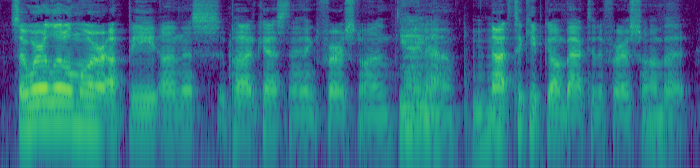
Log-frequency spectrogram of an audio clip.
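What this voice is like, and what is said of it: Slightly rough, hoarse voice. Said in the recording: “my voice is a little. I'm usually a great singer. My voice is a little rough this morning. ... Yeah, a little ... bit.”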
